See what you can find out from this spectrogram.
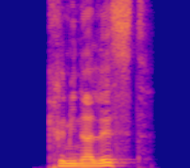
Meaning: criminal detective
- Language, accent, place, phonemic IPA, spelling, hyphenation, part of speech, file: German, Germany, Berlin, /kʁiminaˈlɪst/, Kriminalist, Kri‧mi‧na‧list, noun, De-Kriminalist.ogg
